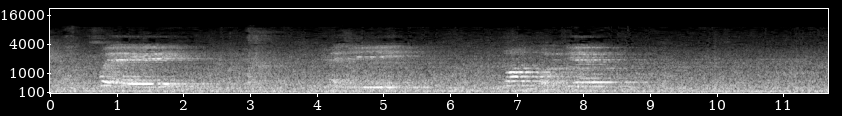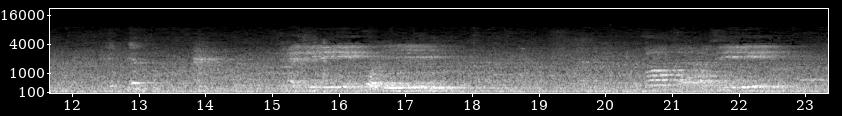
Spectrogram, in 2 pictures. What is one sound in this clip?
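A crowd of worshippers voices in an echoing hall.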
